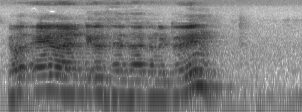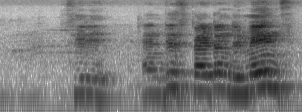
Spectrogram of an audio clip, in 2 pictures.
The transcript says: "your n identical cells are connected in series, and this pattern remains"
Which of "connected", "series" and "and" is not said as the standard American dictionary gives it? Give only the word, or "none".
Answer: series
